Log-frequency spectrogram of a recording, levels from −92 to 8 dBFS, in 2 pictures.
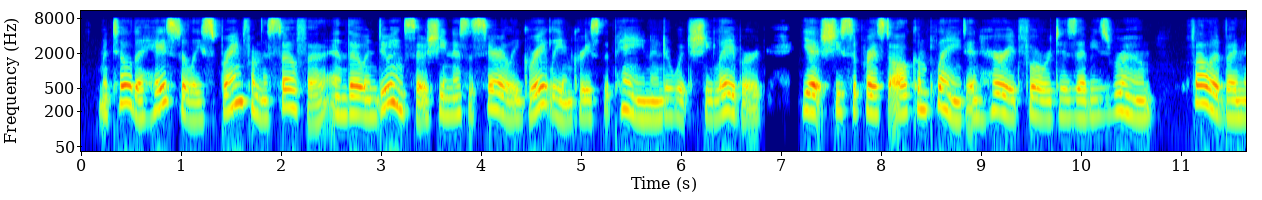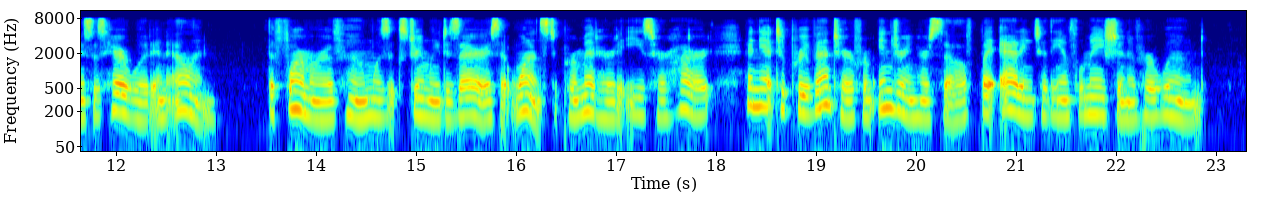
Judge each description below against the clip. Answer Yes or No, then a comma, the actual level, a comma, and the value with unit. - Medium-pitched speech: Yes, medium, 170 Hz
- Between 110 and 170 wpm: No, average, 180 wpm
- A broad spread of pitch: No, average, 4.6 semitones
